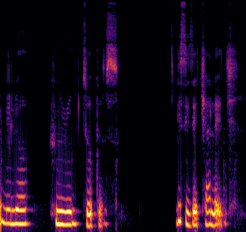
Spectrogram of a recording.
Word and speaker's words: Hrum: In today's video, I'm going to talk about Hrum Airdrop, or Hrum, whichever one. I think the H is silent, so whichever one. How to get 3 million Hrum tokens.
